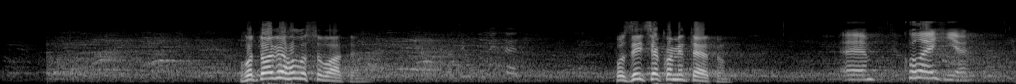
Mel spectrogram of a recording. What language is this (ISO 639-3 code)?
ukr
